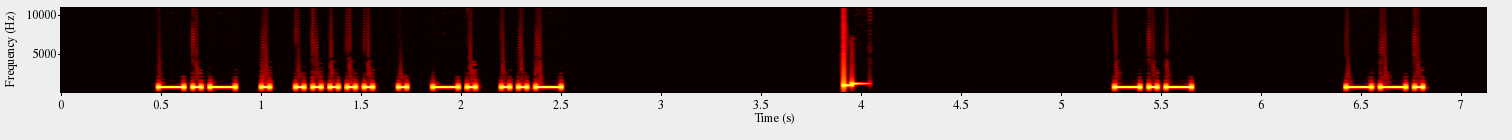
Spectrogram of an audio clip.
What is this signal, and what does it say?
Morse code, heard as a keyed tone, about 28 wpm, spaced as for 21 wpm, 700 Hz. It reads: KE5ENU KG
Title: USA Call Signs - 6 Characters - 6x Character Spacing - 28wpm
